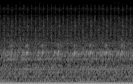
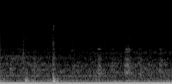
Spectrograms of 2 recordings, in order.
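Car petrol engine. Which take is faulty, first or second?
second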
